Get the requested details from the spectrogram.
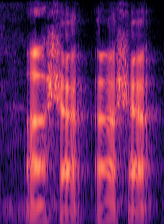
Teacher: وسط حلق سے ہا کو نکالنا ہے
